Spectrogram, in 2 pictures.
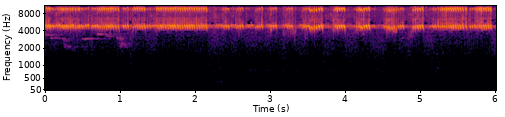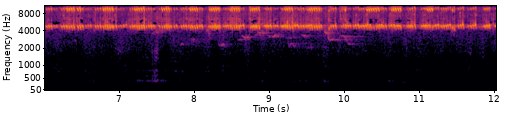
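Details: Meadow grasshoppers stridulate in a thin, piercing trill that breaks into short bursts and stops, while a few faint chirps from other small creatures flicker in the background.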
